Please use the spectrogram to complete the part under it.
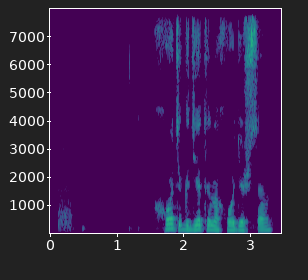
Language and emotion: Russian, neutral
